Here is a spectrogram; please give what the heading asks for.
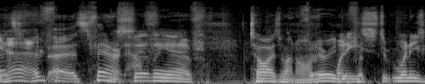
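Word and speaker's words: Tyzon: down all the time yeah but it's actually Ties on Ties on Ties on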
